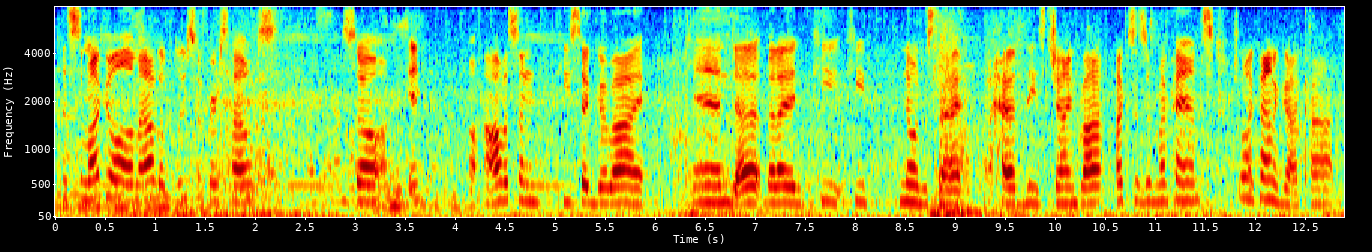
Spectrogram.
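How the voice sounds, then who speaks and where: A playful, halting speaker from the United States telling a rambling tall tale as a guest on an internet voice call. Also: mid-range voice, steady tone. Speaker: guest storyteller on a gaming voice call. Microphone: Skype call. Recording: clearly noisy internet voice call.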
